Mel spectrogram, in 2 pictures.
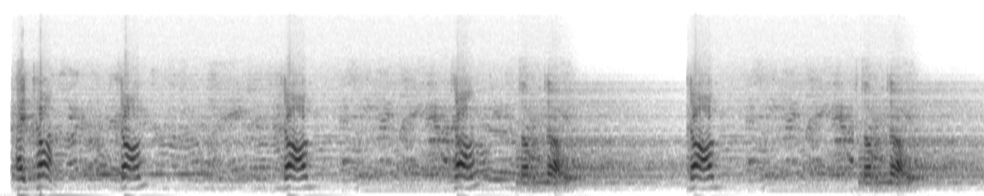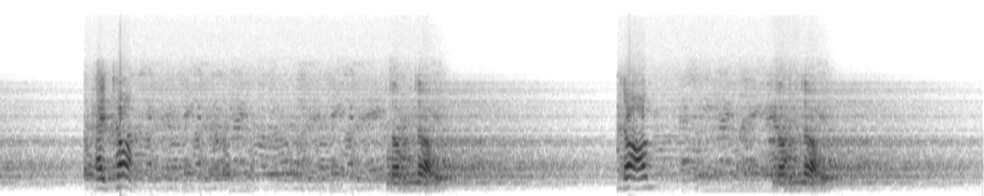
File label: tom tom tam tam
